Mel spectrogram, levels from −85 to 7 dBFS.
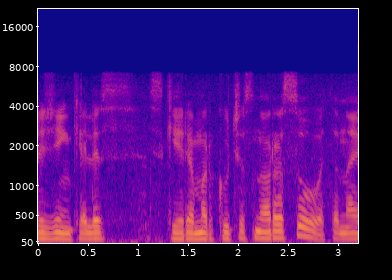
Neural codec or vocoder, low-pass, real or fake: none; 7.2 kHz; real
